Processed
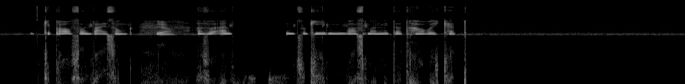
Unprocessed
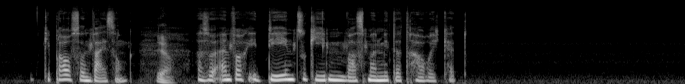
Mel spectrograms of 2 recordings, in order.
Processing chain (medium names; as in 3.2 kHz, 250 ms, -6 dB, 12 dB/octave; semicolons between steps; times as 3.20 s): split-band scrambler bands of 4 kHz; compression 5:1, threshold -27 dBFS, peak gain reduction 15.5 dB; 2.33–2.87 s: Gaussian low-pass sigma 21 samples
